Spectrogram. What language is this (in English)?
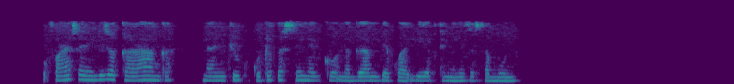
Swahili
